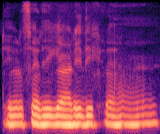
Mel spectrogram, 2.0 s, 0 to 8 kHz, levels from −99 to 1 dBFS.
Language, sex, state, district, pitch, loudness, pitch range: Hindi, male, Bihar, Patna, 145 Hz, -14 LUFS, 145-150 Hz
